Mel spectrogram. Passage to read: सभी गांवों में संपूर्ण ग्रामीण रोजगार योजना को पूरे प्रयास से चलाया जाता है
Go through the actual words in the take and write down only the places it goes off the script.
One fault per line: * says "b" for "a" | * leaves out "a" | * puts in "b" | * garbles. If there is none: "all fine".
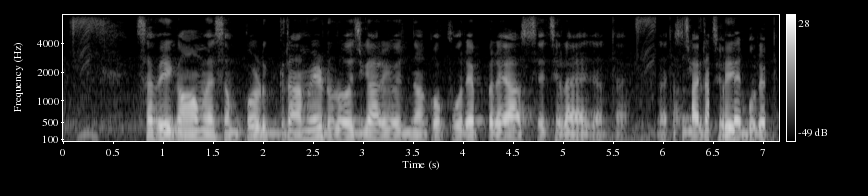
* garbles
